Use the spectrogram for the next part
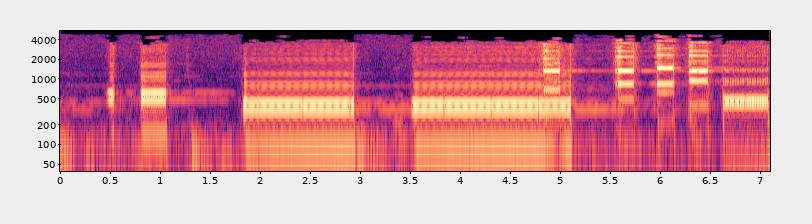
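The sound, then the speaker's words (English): Electronic keypad tones from an in-house office telephone beep in short bursts, broken by two long, steady buzzing phone-line tones, then another quick run of dialing beeps. Loud, with no talking. “And once again, the phone is working as well as it always does in-house.”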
